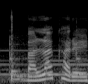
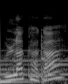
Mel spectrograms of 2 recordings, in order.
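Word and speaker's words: Melaka: 많은 분들이 말레이시아 여행하시면서 한국의 경주와도 같은 말라카를 다녀오시는데요. 사실 현지 발음은 말라카보다는 물라카가 조금 더 가깝다고 합니다.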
